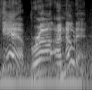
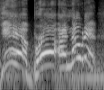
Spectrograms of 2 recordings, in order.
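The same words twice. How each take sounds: First: Said in the usual way. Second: Louder and higher, fed up now; exasperated yell. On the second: Retold or imitated. Yelling back at the man bragging about his car, exasperated. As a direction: bark it back, sick of hearing it. Repeat answer, losing patience.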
